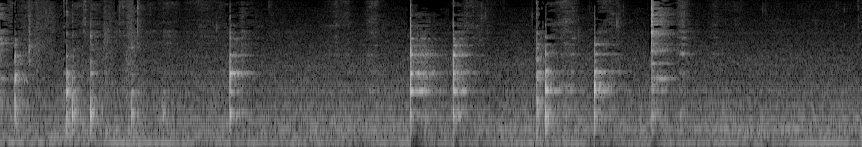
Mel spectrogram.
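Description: A stainless steel pot knocking and scraping against a ceramic bowl as cooked food is tipped out of it: about a dozen sharp, irregular clinks, each with a short ringing tone, over a steady low hum.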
